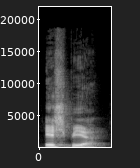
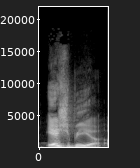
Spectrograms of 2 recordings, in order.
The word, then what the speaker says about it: Ishbia: Somebody in my mentions said about, was it Ishbia? Is that how you say his name? – Ishbia. – Ishbia, okay.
